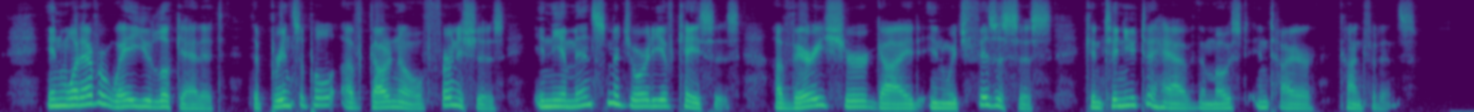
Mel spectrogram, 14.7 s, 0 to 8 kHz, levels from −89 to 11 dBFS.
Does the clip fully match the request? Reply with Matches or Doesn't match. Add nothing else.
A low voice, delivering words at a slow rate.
Doesn't match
